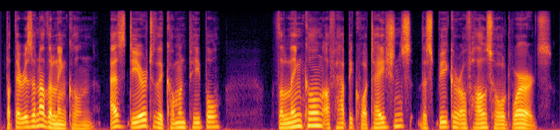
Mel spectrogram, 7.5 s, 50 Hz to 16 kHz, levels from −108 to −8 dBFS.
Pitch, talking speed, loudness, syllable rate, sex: 130 Hz, 160 wpm, -20 LUFS, 5.4 syllables/s, male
